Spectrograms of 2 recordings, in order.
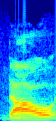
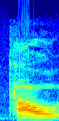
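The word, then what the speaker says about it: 道: the da ta AO pronounced Dao in the Mandarin dialect Tao in the changhai dialect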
